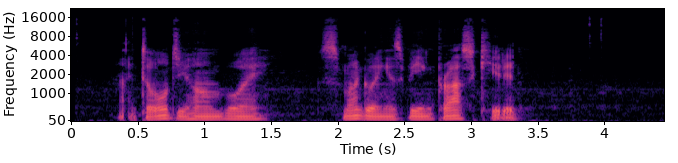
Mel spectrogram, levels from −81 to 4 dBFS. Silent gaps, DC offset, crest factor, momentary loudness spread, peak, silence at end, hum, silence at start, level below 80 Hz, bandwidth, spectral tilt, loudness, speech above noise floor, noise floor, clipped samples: none; under 0.1%; 22 dB; 15 LU; -6 dBFS; 1.1 s; none; 0.35 s; -54 dBFS; 16 kHz; -5.5 dB/octave; -27 LUFS; 36 dB; -63 dBFS; under 0.1%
